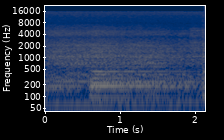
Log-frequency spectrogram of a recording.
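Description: Acoustic guitar being strummed: a chord rings and fades, then a new chord is struck a little over half a second in and rings on.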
